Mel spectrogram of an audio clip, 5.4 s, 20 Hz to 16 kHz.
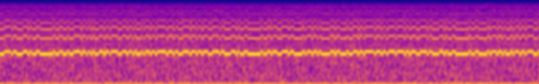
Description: Two-tone teleprinter signal, about 170 Hz shift.
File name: findings / CT AXIAL -142.gen-15 rtty rx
